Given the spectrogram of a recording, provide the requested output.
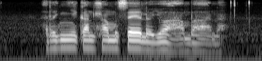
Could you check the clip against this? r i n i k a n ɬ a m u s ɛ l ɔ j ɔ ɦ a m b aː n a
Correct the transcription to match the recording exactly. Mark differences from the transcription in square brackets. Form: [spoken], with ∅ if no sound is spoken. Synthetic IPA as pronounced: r i [ɲ] i k a n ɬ a m u s ɛ l ɔ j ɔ ɦ a m b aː n a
